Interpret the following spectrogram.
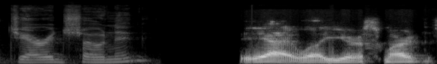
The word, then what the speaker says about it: Schonig: I mean maybe I'm saying it wrong Jared shonig yeah well you're a smart smart woman that's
